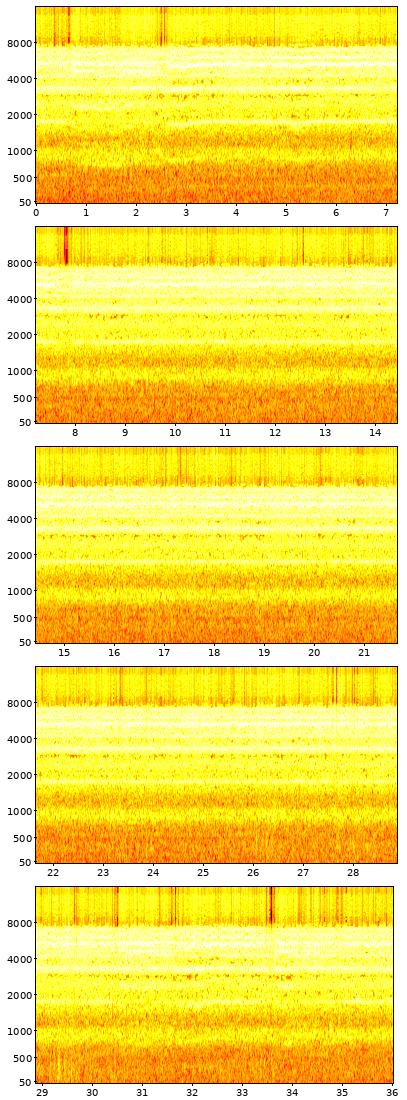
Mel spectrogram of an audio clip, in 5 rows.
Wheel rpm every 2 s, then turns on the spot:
220, 220, 230, 230, 230, 230, 230, 230, 230, 230, 230, 230, 230, 230, 230, 220, 230, 230.
none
